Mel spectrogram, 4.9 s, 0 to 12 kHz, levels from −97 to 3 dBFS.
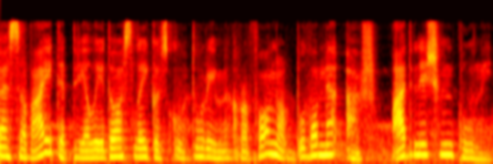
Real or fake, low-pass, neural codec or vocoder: fake; 7.2 kHz; codec, 16 kHz, 1 kbps, FunCodec, trained on LibriTTS, 50 frames a second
